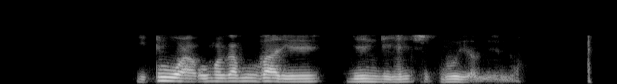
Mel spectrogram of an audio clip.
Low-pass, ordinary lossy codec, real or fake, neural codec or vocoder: 7.2 kHz; AAC, 16 kbps; fake; autoencoder, 22.05 kHz, a latent of 192 numbers a frame, VITS, trained on one speaker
